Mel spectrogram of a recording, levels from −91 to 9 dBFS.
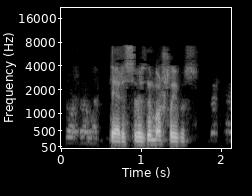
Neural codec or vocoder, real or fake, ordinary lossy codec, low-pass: none; real; MP3, 32 kbps; 7.2 kHz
